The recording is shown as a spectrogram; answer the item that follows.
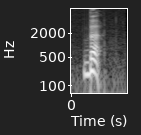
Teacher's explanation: if you place your hand on your throat you'll notice that when you say p there's no vibration but when you say B you're vibrating your voice box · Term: voiced and unvoiced pair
